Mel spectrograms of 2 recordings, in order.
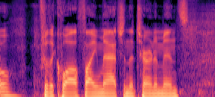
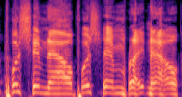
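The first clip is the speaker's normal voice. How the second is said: retold urging; 6 semitones higher, slower than usual. Retold urgent reaction while laughing.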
